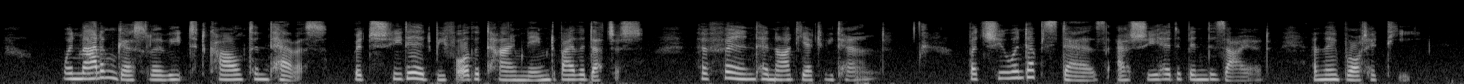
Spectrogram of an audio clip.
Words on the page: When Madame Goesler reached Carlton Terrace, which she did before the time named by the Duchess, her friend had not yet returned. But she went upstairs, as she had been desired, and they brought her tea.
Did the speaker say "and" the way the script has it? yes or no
yes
